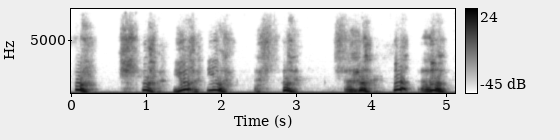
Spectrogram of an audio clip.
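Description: Gravelly barking drill sergeant. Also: male voice, extremely high pitch, very animated, drawn-out words, muffled recording, full character voice. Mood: gleeful, commanding. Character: bossy, pompous male army sergeant drilling a recruit. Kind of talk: comic radio sketch.

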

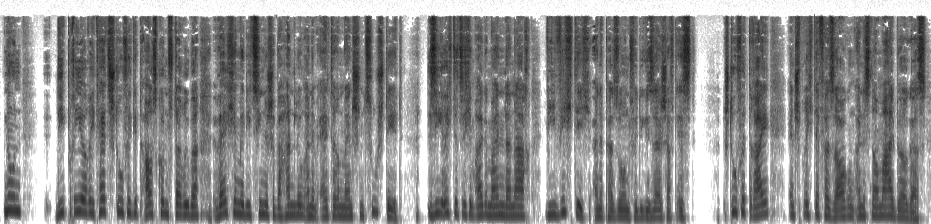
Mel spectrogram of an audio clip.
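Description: Brief: male narrator playing a high, fake-friendly young nurse, husky edge, dry close sound. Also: normal speed, dark tone, no room sound. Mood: gushing. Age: 20s. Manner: falsely cheerful, mocking. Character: brisk young female hospital nurse, cold.

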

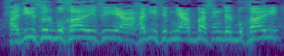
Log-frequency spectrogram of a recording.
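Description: A man giving religious rulings in a lively lecture, swinging between raised and hushed tones and chanting recitations. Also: high-pitched, racing, husky. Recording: dull lo-fi recording with faint noise.

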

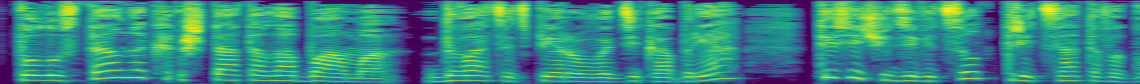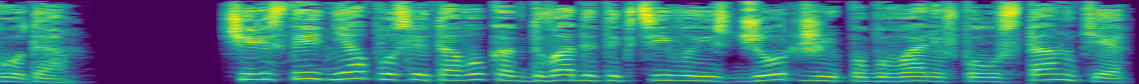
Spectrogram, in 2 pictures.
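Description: An audiobook narrator reads a novel in scripted narration, her voice at medium pitch. The sound is dry and close, with no room sound.

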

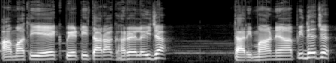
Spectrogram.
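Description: A man voicing a kind, magical golden crow in a children's story, speaking gently and coaxingly. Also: fairly high pitch, animated, measured pace, clear, resonant tone, faint music behind. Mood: gentle coaxing.

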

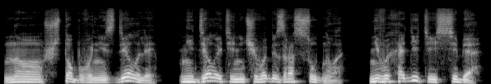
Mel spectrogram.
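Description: A man's voice: mid-range voice, lively intonation, brisk, dark tone, slightly rough, dry recording, studio quality. A man reading the lines of a tense, desperate woman in an audiobook, urgent and pleading.

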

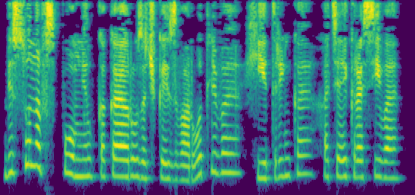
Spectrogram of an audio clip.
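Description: A woman narrating a novel in a steady storytelling manner. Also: on the high side, moderate pace. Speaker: audiobook narrator. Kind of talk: scripted narration.

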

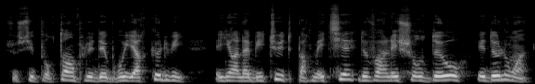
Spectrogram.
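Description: A woman's voice: on the low side, moderate pace, mellow, natural voice. A woman reading as a boastful grumbling roofer. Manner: self-important, complaining.

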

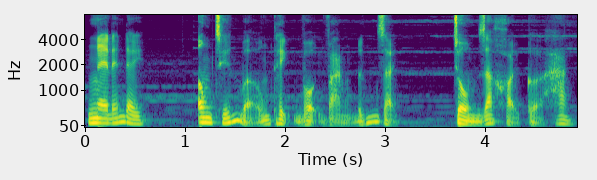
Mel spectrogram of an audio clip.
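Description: A man narrating an audiobook horror story in a dramatic, expressive way. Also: low voice, normal speed, soft background music.

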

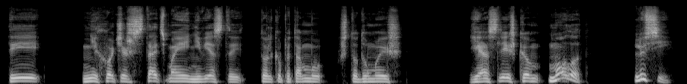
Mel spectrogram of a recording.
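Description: A man's voice: medium pitch, a little slow, a bit bright, dry recording, studio quality, close to an everyday voice. A man voicing an agitated, lovesick young man who talks insistently and stammers. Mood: pleading.

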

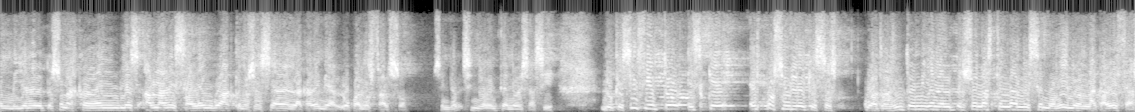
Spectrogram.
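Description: A man's voice: a little high, creaky. A male professor giving an academic lecture, explaining step by step with rhetorical questions and self-corrections. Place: lecture hall. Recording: dull lo-fi recording.

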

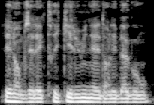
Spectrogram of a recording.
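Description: A man narrating a classic novel as an audiobook in a measured, steady manner. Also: fairly low pitch. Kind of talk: scripted narration.

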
